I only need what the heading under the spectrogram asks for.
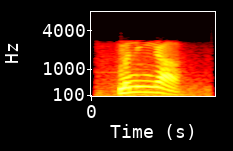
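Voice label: "meninggal", Indonesian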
